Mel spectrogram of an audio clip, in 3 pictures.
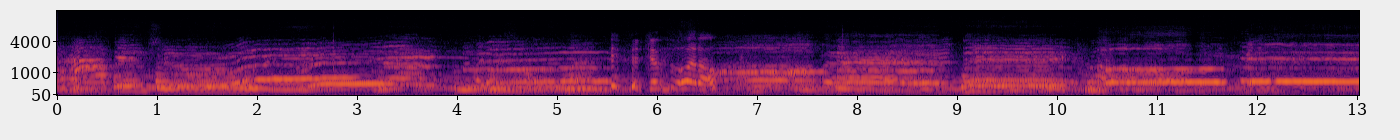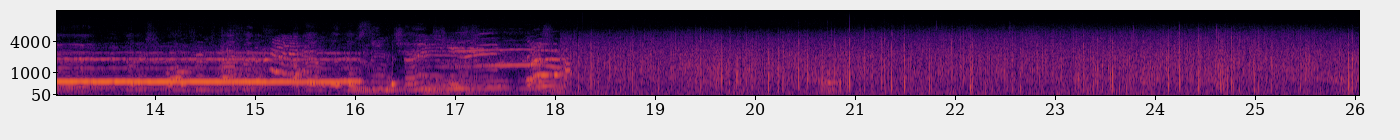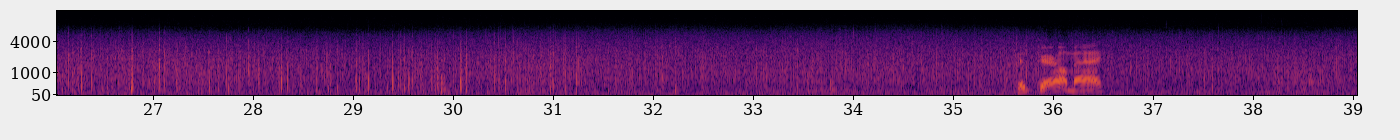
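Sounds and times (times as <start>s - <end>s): person singing: 0.0s - 18.2s
rain falling on water: 0.0s - 39.0s.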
